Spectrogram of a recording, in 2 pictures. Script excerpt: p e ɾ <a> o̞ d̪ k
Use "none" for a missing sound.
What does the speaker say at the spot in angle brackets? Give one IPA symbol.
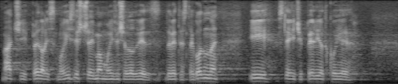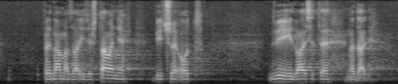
i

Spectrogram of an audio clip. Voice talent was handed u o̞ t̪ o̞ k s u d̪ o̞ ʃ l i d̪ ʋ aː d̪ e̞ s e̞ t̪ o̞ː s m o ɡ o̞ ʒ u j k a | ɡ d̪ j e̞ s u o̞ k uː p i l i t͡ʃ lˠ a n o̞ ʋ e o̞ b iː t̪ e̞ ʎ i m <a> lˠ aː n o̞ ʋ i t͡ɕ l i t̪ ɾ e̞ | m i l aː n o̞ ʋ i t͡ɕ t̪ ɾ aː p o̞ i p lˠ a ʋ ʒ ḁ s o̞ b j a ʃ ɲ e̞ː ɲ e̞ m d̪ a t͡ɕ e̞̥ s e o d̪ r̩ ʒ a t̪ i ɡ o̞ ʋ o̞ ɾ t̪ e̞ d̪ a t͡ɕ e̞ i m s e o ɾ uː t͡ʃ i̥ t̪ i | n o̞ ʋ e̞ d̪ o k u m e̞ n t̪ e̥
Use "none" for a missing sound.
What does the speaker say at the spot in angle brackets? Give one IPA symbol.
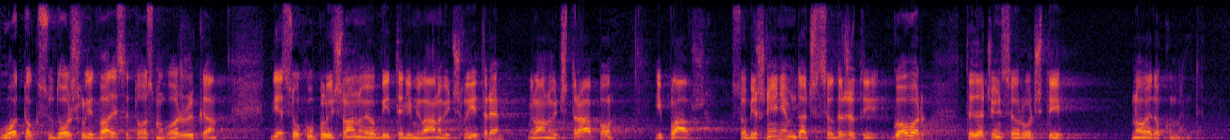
i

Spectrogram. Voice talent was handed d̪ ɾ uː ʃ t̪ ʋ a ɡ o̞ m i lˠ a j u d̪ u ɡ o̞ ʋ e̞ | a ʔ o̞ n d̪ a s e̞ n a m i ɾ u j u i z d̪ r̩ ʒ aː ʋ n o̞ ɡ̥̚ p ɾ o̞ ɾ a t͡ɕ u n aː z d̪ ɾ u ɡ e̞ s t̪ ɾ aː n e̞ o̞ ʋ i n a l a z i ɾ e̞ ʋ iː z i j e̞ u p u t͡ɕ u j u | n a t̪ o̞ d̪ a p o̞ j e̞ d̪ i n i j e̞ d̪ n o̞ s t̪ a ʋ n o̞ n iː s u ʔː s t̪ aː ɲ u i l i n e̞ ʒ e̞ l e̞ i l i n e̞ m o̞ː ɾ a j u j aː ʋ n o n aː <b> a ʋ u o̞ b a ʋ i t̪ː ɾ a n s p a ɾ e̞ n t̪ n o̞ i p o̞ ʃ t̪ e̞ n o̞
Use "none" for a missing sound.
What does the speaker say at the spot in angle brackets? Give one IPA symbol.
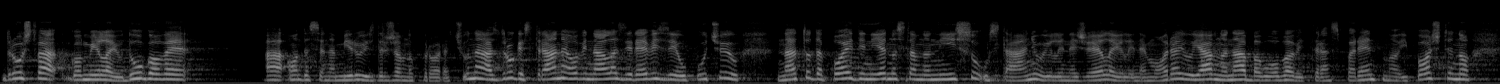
b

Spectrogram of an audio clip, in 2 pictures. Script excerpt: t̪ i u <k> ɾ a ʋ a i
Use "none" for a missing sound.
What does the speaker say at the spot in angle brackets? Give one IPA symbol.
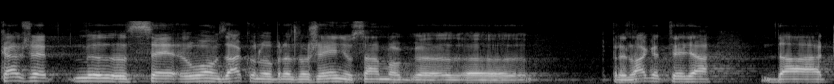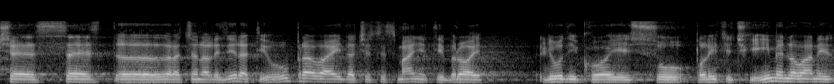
p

